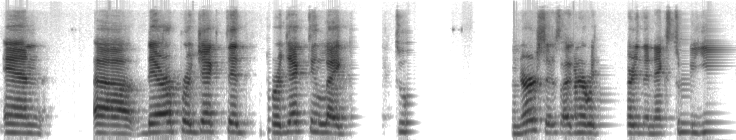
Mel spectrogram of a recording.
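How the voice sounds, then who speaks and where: A woman's voice: on the high side, level tone, measured pace, a bit bright. Woman guest on a video call, hesitant with fillers, audio cutting out on a poor connection. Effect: audio cutting out on a breaking video call connection. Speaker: guest speaker. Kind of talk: video call talk on health careers.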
